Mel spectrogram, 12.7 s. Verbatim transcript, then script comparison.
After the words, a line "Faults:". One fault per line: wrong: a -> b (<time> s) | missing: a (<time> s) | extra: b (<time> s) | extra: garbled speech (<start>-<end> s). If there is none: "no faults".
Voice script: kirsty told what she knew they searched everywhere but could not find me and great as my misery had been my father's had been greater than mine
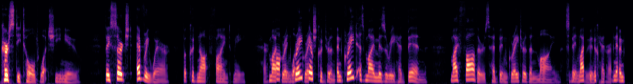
kirsty told what she knew they searched everywhere but could not find me [garbled] and great as my misery had been my father's had been greater than mine [garbled]
Faults:
extra: garbled speech (5.3-6.7 s)
extra: garbled speech (11.3-12.5 s)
